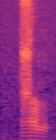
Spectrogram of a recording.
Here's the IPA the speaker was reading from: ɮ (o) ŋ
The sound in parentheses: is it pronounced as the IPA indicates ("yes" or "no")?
yes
